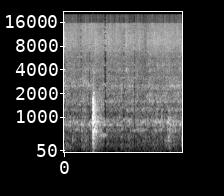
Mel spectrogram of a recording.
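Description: Onions and cumin seeds frying in a pan for curry give a close, continuous sizzle, with one sharp knock of a utensil against the pan and a few faint scrapes of stirring.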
